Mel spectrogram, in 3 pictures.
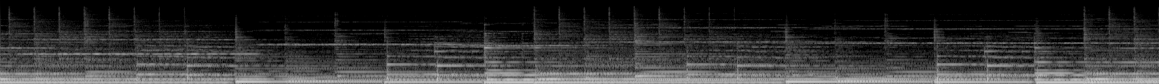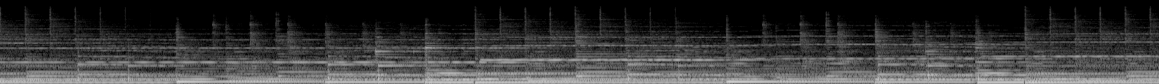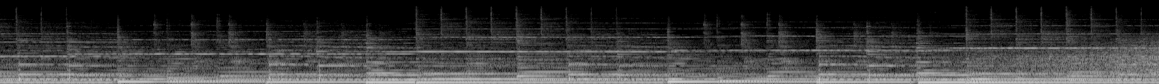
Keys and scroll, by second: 32.3 ctrl+alt+z.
